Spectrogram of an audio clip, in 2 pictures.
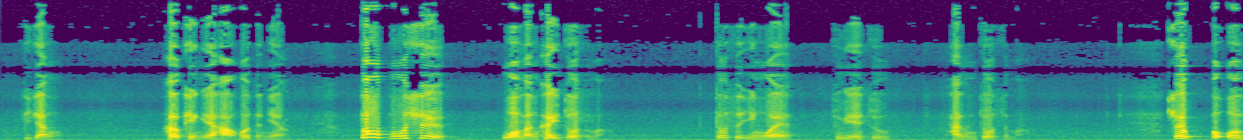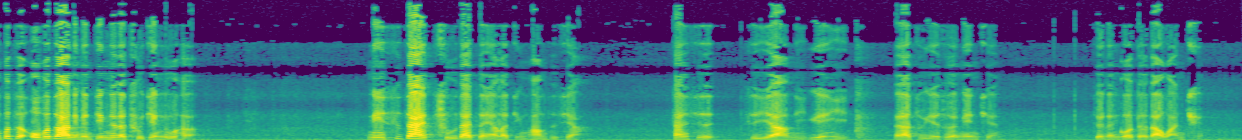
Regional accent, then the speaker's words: China; 我们以为我们经济发展好，我们国力强大了，别人就不敢欺负我们了，我们中国人就出头天了

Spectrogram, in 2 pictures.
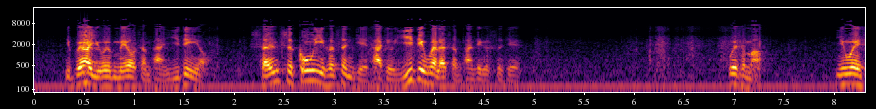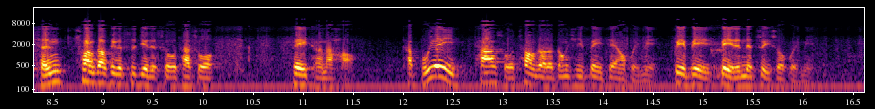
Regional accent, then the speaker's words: China; 只是我们中国人不知道这个神就是那个神呢

